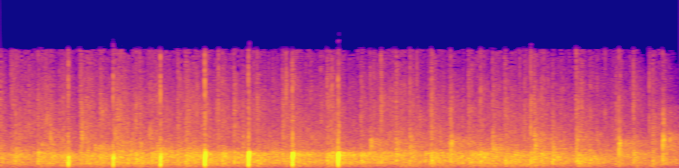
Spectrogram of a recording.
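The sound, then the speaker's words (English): A church audience applauds the volunteers who serve the children there, a dense, steady wash of many hands clapping with a few sharper, louder claps standing out, sustained for several seconds with no voices. “Anybody who's in here who volunteers and pours into kids at this church, let's give these people a round of applause.”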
